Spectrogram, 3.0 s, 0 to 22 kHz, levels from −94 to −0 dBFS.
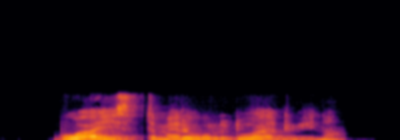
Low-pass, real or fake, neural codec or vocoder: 7.2 kHz; fake; codec, 16 kHz in and 24 kHz out, 2.2 kbps, FireRedTTS-2 codec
